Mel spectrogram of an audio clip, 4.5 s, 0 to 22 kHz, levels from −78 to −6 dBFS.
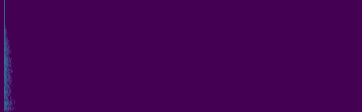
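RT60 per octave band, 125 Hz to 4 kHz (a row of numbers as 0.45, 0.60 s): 0.35, 0.30, 0.35, 0.25, 0.25, 0.25 s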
